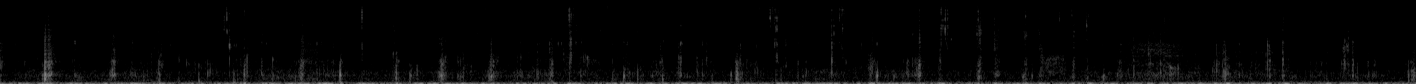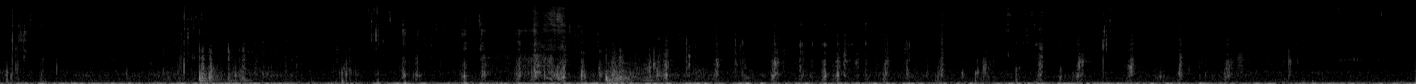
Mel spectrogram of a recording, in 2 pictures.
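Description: Close-miked mouth sounds of someone eating: steady chewing and crunching, a stream of small clicks with a few louder crunches about 11, 16 and 20 seconds in. The food is a Filipino breakfast of rice and crisp fried dried fish.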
